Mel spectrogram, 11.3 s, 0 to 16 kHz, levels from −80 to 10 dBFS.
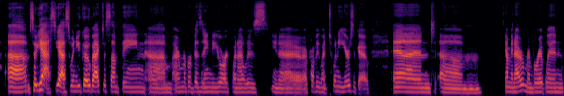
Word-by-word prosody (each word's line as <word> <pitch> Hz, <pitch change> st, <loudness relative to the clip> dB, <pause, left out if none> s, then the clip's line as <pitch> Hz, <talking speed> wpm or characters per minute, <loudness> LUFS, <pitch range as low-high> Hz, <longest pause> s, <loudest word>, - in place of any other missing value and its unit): Um, 175 Hz, -1 st, +6 dB
so 230 Hz, -, +1 dB
yes, 260 Hz, +3 st, +7 dB
yes, 170 Hz, -6 st, +6 dB
when 200 Hz, -1 st, -6 dB
you 200 Hz, -, -2 dB
go 205 Hz, -1 st, +3 dB
back 195 Hz, -2 st, +5 dB
to 210 Hz, -, -10 dB
something, 175 Hz, -3 st, -5 dB
um 160 Hz, 0 st, -3 dB
I -, -, -3 dB
remember 175 Hz, +2 st, -8 dB
visiting 175 Hz, -1 st, -7 dB
New 170 Hz, -, -9 dB
York 175 Hz, -1 st, -5 dB
when 165 Hz, -2 st, -7 dB
I 160 Hz, 0 st, -2 dB
was, 160 Hz, -1 st, -6 dB
you 170 Hz, -3 st, -10 dB
know, 155 Hz, -, -5 dB
I 75 Hz, 0 st, -3 dB
probably 185 Hz, -2 st, -8 dB
went 170 Hz, -4 st, -8 dB
20 195 Hz, -2 st, -10 dB
years 190 Hz, +2 st, -5 dB
ago, 175 Hz, -, -4 dB, 0.5 s
and, 170 Hz, -2 st, +4 dB, 0.2 s
um, 145 Hz, -2 st, -4 dB, 0.5 s
I 185 Hz, -, +1 dB
mean, 170 Hz, -1 st, -5 dB
I 175 Hz, -, +5 dB
remember 170 Hz, -5 st, -4 dB
it 175 Hz, 0 st, -2 dB
when 165 Hz, -2 st, -5 dB
170 Hz, 185 wpm, -24 LUFS, 160-180 Hz, 0.5 s, yes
